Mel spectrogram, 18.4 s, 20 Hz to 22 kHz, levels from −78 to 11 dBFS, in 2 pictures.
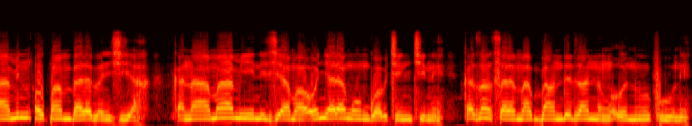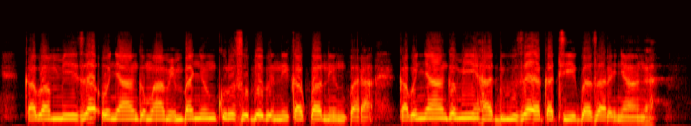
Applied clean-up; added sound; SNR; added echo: none; none; none; none.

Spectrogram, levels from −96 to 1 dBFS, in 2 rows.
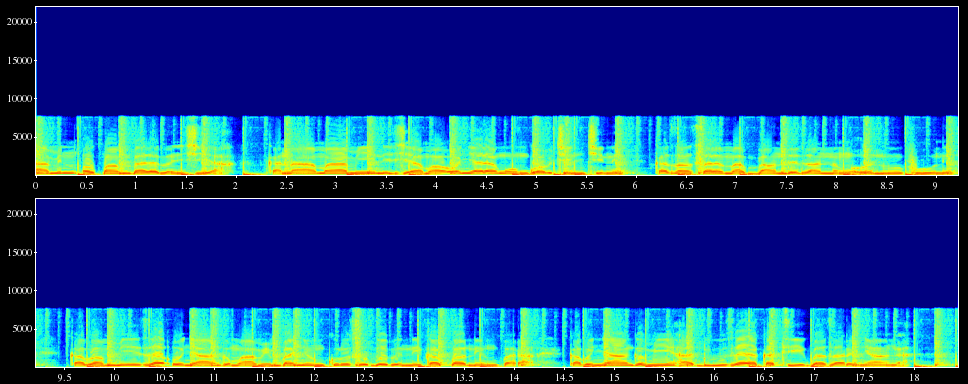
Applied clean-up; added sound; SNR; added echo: none; Drum kit; 6 dB; none.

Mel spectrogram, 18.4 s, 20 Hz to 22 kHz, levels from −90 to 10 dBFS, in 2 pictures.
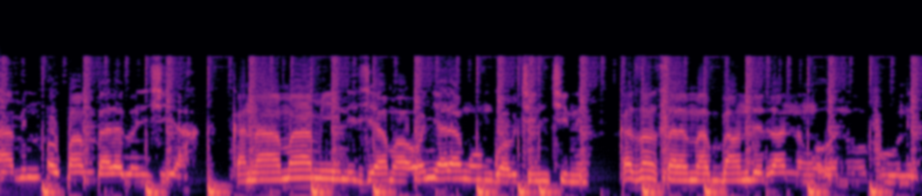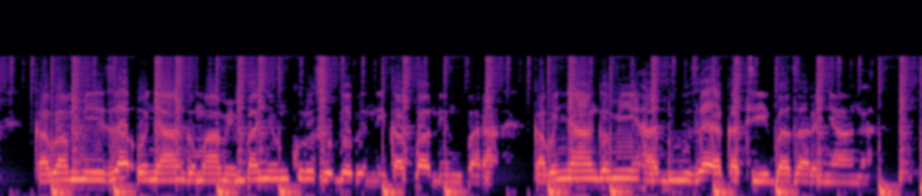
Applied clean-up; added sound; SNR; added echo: classical method spectral subtraction.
